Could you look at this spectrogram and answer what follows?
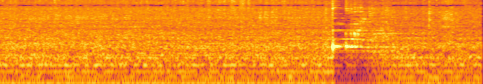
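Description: A steady low hum, with a single sharp metallic clink about three and a half seconds in as a steel ladle strikes the rim of an aluminium pressure cooker.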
